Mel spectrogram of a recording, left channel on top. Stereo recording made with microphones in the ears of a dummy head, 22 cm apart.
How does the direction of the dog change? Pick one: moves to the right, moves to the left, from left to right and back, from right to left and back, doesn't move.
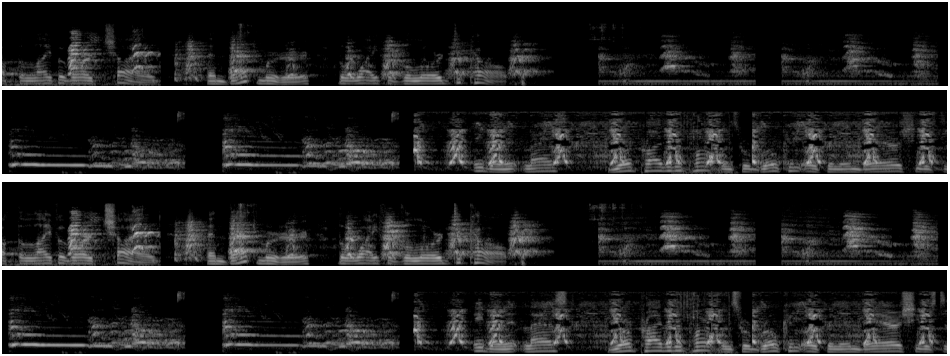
from left to right and back.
